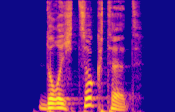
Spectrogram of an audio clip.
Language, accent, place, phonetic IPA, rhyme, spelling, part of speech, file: German, Germany, Berlin, [dʊʁçˈt͡sʊktət], -ʊktət, durchzucktet, verb, De-durchzucktet.ogg
- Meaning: inflection of durchzucken: 1. second-person plural preterite 2. second-person plural subjunctive II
